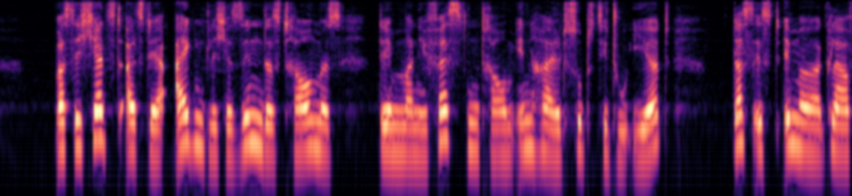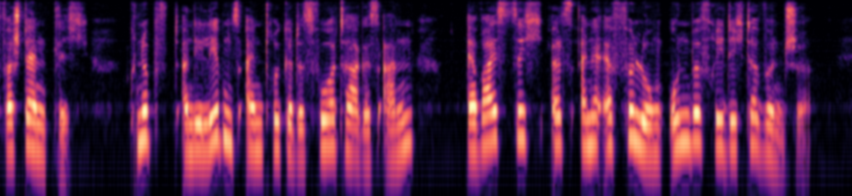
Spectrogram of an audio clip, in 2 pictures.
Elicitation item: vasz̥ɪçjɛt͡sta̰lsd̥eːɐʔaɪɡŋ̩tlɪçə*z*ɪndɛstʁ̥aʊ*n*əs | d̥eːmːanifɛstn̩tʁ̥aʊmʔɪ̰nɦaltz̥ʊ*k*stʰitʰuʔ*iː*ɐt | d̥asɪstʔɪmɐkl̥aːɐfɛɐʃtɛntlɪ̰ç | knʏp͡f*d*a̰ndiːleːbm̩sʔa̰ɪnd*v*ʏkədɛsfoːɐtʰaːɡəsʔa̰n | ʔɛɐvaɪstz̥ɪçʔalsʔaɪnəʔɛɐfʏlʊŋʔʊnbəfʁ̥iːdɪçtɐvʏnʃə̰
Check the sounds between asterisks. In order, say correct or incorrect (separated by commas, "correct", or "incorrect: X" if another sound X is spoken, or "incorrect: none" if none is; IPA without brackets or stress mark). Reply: correct, incorrect: m, incorrect: p, correct, incorrect: t, incorrect: ʁ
